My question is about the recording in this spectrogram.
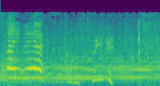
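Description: A raised voice shouting a short command to spread out and take cover, loudest in the first half-second, followed by a couple of shorter calls, over steady background music.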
